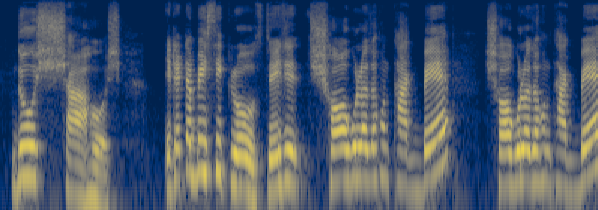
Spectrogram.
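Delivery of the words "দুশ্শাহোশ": দুঃসাহস drawn out slowly as "dush-shahosh"; slow, lower দুঃসাহস with clear "sh" sounds; palatal sh sounds. Shown as a demonstration. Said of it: "তালব্য স নিব". (ধীরে, তালব্য শ দিয়ে দুঃসাহস)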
